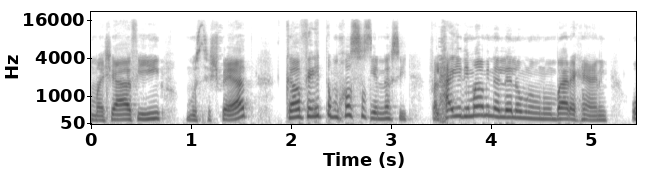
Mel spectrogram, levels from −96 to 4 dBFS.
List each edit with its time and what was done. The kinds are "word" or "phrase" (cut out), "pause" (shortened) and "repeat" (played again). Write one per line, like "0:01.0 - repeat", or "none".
0:02.8 - word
